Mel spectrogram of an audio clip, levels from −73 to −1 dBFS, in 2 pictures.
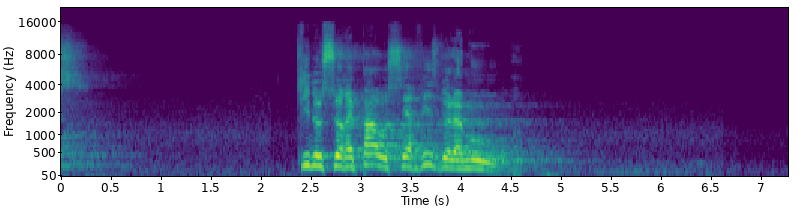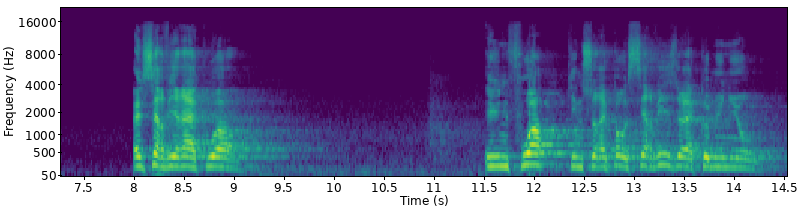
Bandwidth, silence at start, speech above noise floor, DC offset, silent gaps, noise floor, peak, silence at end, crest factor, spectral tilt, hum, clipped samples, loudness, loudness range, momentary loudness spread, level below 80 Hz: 16 kHz; 0 s; 45 dB; under 0.1%; none; -61 dBFS; 0 dBFS; 0.1 s; 20 dB; -3.5 dB/octave; none; under 0.1%; -17 LUFS; 6 LU; 19 LU; -54 dBFS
